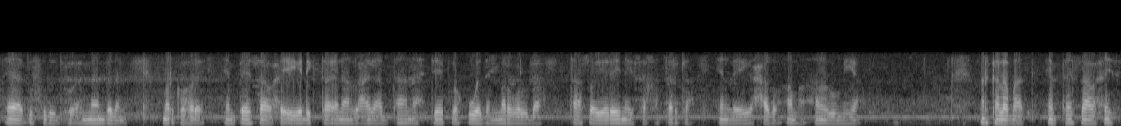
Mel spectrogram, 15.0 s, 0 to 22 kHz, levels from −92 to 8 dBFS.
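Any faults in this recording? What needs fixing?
Dialogic VOX ADPCM runs throughout the speech. Each sample is stored as a 4-bit step relative to a running prediction, and the coarse steps leave a gritty hiss that rides on the speech and follows its level. The damage is plainly audible, and the character fits a 32 kbit/s stream. The sound sits in a telephone band of roughly 150 Hz to 3.4 kHz, with nothing above 3.9 kHz. To prevent this, record and keep a linear PCM master, and make VOX copies only for playback systems that require them.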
